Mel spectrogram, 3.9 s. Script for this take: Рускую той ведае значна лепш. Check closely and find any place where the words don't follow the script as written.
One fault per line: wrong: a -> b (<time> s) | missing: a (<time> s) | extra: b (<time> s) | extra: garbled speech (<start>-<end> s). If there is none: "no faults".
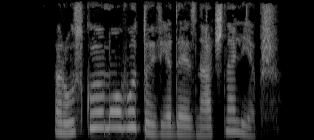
extra: мову (1.4 s)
